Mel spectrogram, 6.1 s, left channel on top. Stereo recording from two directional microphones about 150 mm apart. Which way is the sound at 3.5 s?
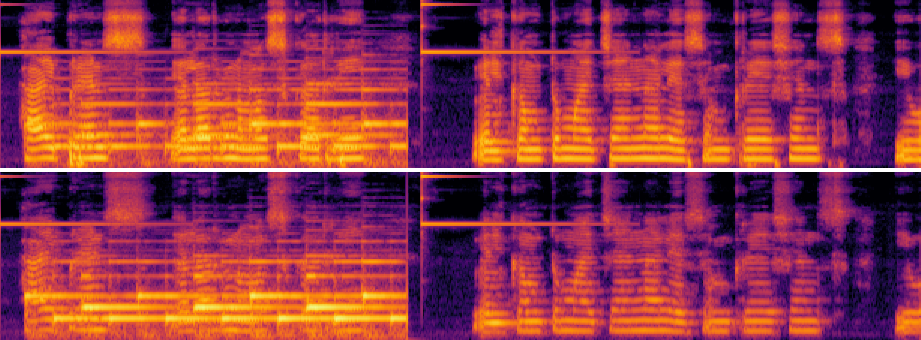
30° left (ahead or behind).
